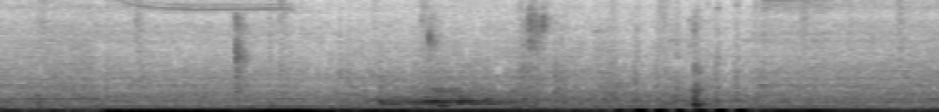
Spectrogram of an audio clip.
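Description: A car engine in the Gran Turismo racing game steps down through gears, its steady hum jumping in pitch a few times and stuttering into a quick pulsing burst before settling, with faint tire creaks over the drone.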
